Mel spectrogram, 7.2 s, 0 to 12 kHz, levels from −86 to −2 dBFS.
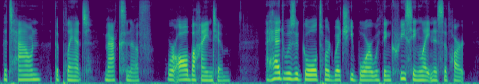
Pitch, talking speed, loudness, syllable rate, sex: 180 Hz, 185 wpm, -21 LUFS, 5.2 syllables/s, female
